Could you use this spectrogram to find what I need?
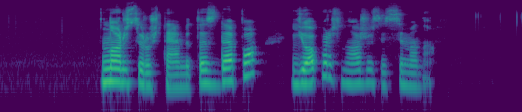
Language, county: Lithuanian, Klaipėda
